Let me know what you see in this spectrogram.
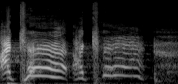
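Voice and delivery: very high-pitched, very slow, drawn-out wailing scream. Retelling screaming back while driving too fast: imitating own past screaming. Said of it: "I was screaming as loud as I could".

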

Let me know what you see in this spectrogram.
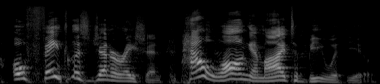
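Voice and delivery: ordinary delivery

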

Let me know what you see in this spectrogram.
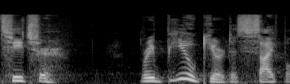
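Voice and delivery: sneering, scornful, snarling, contemptuous delivery. Reading verse 39, quoting the Pharisees in the crowd, mock-snarling. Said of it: "You can hear the snarling in their voice".

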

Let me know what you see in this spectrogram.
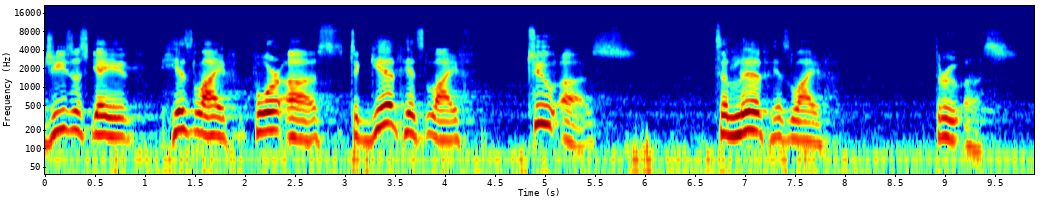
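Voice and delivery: slow, measured, weighty, deliberate reading. Speaker rereading a line aloud to listeners, reading slower. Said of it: "I'm going to read this slower".

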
